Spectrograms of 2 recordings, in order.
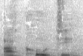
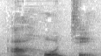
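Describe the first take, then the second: First: The middle consonant is a hard k sound. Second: The middle consonant is a breathy h sound. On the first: The speaker calls it wrong. "Not Akuti" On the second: The speaker calls it right. "this is not a K"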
